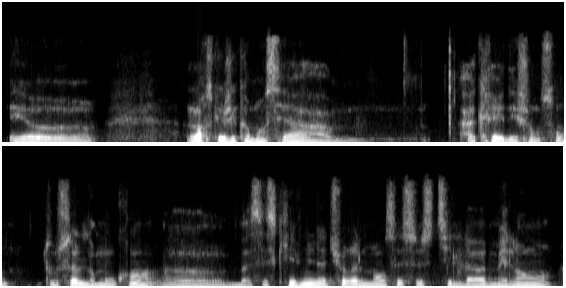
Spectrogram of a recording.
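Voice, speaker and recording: A man's voice: medium pitch, normal speed, a little mellow. A man in his forties, a singer whose first language is Arabic, answering interview questions hesitantly with many fillers and repeated words. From Morocco.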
